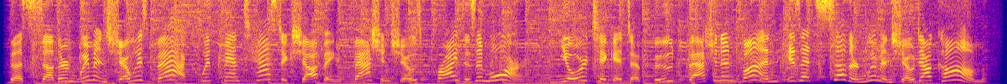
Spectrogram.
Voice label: Radio Spot; Southern Womens Show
